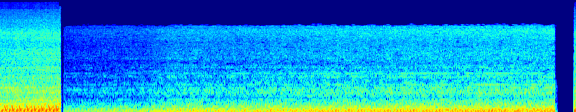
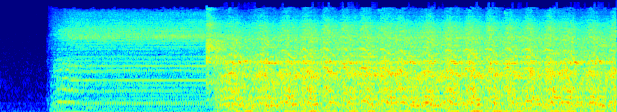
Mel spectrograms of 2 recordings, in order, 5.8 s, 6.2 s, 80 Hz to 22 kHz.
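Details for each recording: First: RX-7 (990 HP) after cracked-piston rebuild, with throttle blade and idle adjusted down: steady, even idle with a smooth low thrum and no knocks or misses; normal idle, a little blow-by left, far better than with the broken piston. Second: RX-7 (990 HP) first start after rebuild following cracked piston: catches after short crank, runs harsh and uneven about five seconds then dies, not banging or popping; rough running caused by huge vacuum leaks on the backside of the engine.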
